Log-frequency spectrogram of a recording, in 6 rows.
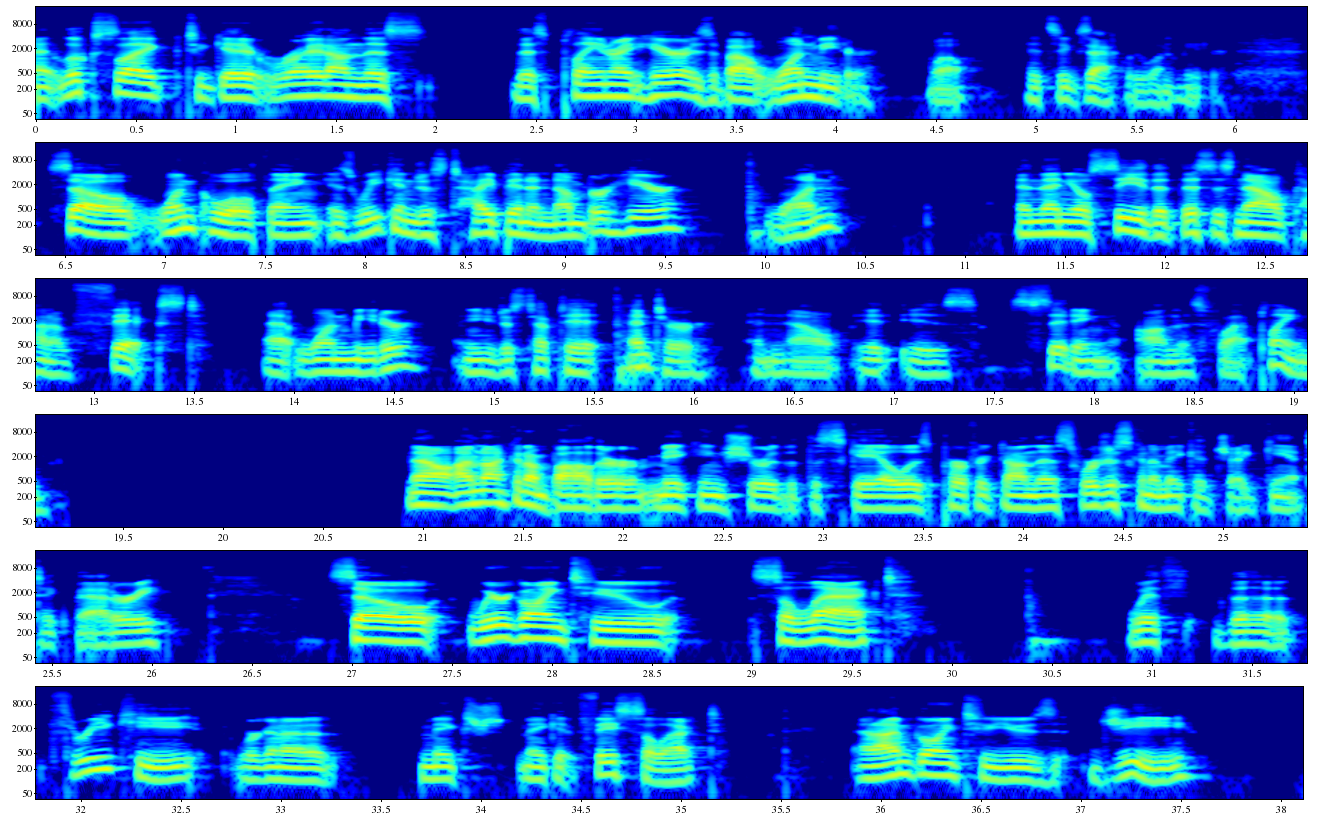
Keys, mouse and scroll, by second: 16.8 middle click, 19.1-20.3 middle drag, 20.7-21.5 scroll down 2, 21.5-22.2 scroll up 4, 25.7-26.7 shift+middle drag, 27.1 middle click, 27.7 scroll down 2, 28.2 middle click, 30.4 3, 34.7 click, 35.4-36.4 middle drag, 36.5-37.1 scroll down 3, 37.1 g.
